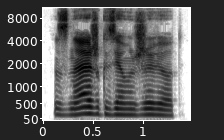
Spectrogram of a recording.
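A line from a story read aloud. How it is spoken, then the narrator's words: Through gritted teeth. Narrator (Russian): процедил Одноглазый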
